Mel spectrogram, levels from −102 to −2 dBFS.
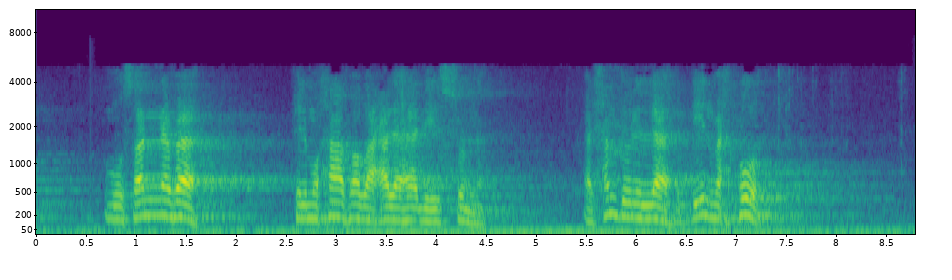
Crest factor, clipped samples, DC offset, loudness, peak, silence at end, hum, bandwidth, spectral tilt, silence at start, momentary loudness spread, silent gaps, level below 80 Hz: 20 dB; under 0.1%; under 0.1%; -22 LUFS; -4 dBFS; 0 s; none; 5.2 kHz; -11.5 dB/octave; 0 s; 23 LU; none; -38 dBFS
